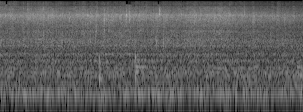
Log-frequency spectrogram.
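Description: Beans frying in a pan for a beans curry: a steady, dense sizzle, close and fairly loud, running throughout with no talking.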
